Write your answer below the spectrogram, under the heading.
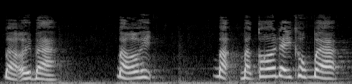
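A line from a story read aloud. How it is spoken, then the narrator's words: Trembling, breathless loud call. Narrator (Vietnamese): Giọng nói của cô Lý run run vì lạnh, vừa thở hổn hển mà gọi lớn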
